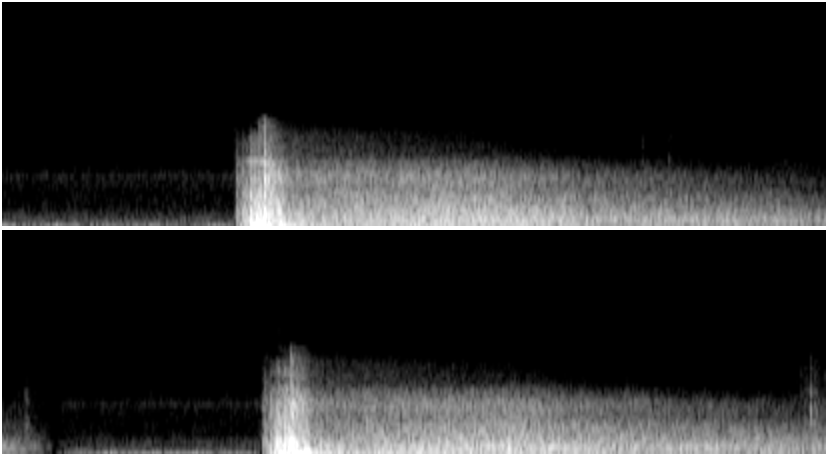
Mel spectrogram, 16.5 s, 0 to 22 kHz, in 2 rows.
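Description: Two pistol shots slowed down to a deep, drawn-out boom, each fading away over about six seconds: the first, about two seconds in, is a 9mm +P round, and the second, about eleven seconds in, is a .45 ACP +P round, both replayed in slow motion.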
